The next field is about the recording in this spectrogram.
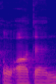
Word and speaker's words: Ardern: Well, I think also, and I just want to say it's Ardern, not Ahern. I got her name wrong.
